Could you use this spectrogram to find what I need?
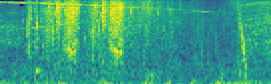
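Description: A game character gulps down a drink.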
